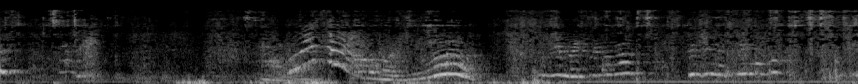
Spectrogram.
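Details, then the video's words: Siberian Husky greeting its owner who has come home, giving drawn-out whining howls that swoop up and fall in arched, harmonic-rich sweeps, with a steady low indoor hum behind. "Omg! The Best 🤗WELCOME ever|| Husky Dog||"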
